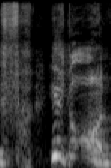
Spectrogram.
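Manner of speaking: put-on high, loud, slow awestruck child. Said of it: "He's like".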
